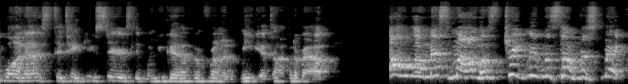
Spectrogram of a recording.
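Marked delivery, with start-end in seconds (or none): 3.9-6.3 high, prissy mock plea; mocking prissy officer. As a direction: mimic a pompous officer. Mocking police spokesperson.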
